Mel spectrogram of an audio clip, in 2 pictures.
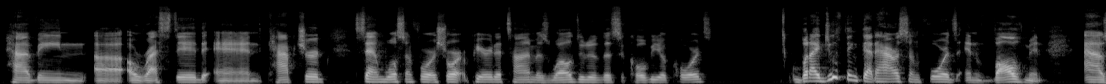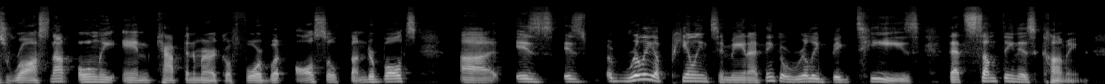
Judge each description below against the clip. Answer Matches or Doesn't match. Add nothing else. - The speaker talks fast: Doesn't match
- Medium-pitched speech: Doesn't match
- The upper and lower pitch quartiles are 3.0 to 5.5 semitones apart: Matches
